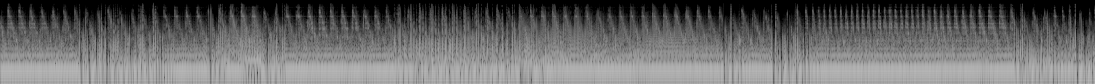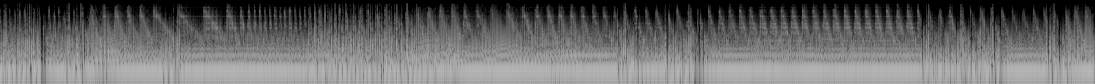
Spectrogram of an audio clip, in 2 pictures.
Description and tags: Bubbling Drone
A chaotic bubbly drone, feeding in on itself
Evolving filters morphing a distorted vco
This is lfo modulating another, it mashes up and creates irregular chaotic patterns
This sound is part of the Intercosmic Textures pack
Sounds and profile created and managed by Anon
